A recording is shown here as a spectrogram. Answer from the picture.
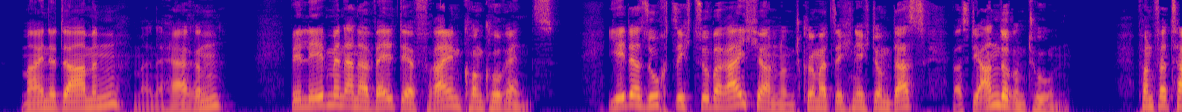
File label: engels speech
